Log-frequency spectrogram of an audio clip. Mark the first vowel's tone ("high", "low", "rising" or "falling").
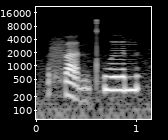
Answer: low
